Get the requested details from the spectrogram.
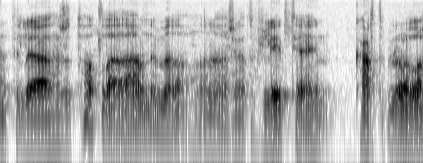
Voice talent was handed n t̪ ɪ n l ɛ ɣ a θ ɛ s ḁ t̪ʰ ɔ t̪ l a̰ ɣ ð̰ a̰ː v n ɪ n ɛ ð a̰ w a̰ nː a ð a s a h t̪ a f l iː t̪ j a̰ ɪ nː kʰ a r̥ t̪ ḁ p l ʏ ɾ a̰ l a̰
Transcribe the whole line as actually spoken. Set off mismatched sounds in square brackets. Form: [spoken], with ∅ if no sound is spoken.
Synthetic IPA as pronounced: n t̪ ɪ [∅] l ɛ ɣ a θ ɛ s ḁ t̪ʰ ɔ t̪ l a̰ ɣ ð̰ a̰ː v n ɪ [m] ɛ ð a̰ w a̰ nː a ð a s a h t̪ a f l [ɪː] t̪ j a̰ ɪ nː kʰ a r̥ t̪ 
